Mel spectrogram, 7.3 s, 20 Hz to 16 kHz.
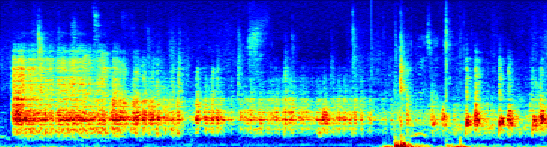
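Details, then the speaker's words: Fetal heartbeat heard at home with a handheld Doppler on the pregnant belly of a 33-year-old mother, sex unknown: steady whooshing hum with fast, rhythmic pulsing, then scraping as the probe shifts. "play this little game where they run away from the Doppler and see if you have to chase them to find the heartbeat."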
